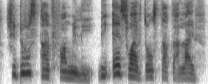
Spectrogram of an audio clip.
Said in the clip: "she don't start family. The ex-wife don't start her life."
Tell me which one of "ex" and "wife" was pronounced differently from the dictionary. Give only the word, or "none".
ex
